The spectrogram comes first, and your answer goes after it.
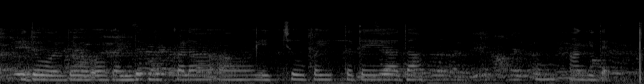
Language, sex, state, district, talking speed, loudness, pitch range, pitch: Kannada, female, Karnataka, Bellary, 65 wpm, -43 LUFS, 210-230 Hz, 220 Hz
